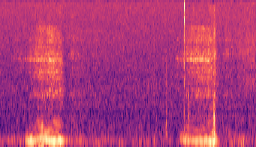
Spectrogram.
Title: Snoring puppy! Sounds like grandpa!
